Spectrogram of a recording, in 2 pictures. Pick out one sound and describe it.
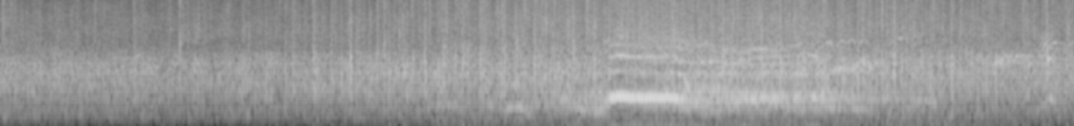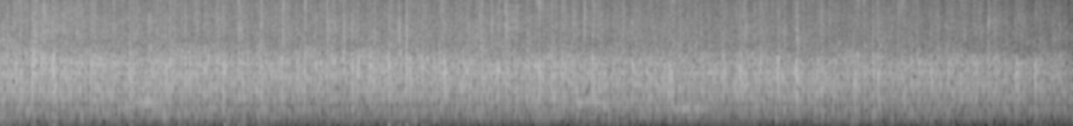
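A large crowd applauds steadily in a big echoing hall.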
